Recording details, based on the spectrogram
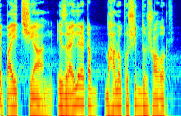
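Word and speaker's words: בית שאן: ইসরাইলের সীমানার মধ্যে পড়ে হিব্রু এবং আরবি উচ্চারণের পার্থক্যের কারণে তারা উচ্চারণ করে বাইতশিয়ান যেটা আরবিতে এসেছে বাইসান সেটাই হিব্রুতে বাইতশিয়ান ইসরাইলের একটা ভালো প্রসিদ্ধ শহর।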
